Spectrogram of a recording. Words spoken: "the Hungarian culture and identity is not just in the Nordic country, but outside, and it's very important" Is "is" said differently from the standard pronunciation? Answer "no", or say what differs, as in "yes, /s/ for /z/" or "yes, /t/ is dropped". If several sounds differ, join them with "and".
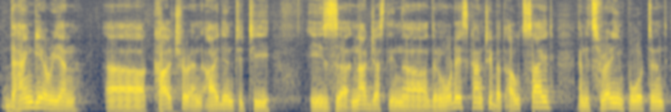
no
